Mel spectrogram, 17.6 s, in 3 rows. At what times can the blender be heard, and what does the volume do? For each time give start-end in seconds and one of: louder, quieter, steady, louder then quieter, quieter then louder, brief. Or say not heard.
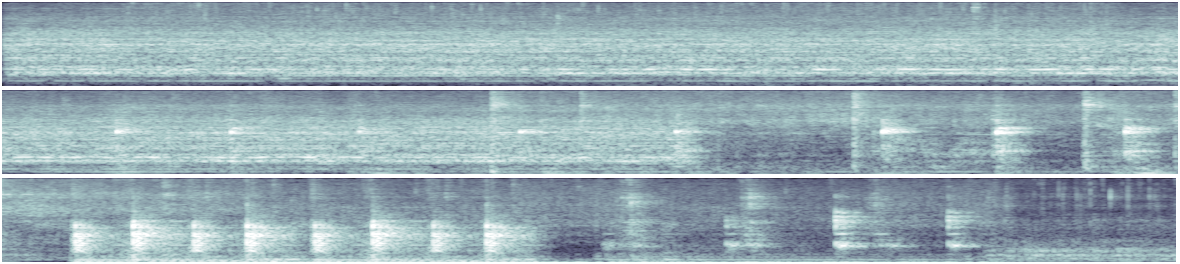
0.0-9.3 steady.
